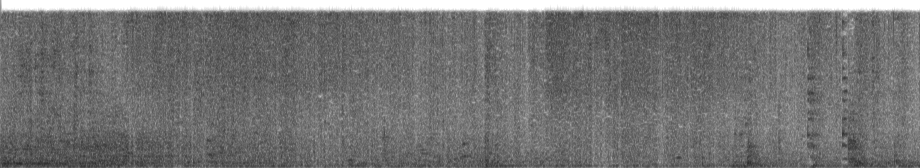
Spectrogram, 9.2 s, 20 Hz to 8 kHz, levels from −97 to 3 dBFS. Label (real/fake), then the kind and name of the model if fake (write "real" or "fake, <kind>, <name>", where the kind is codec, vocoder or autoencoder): real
